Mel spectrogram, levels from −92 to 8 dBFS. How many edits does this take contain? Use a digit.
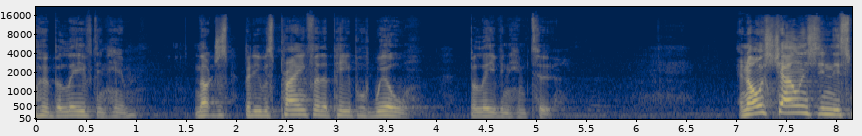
2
